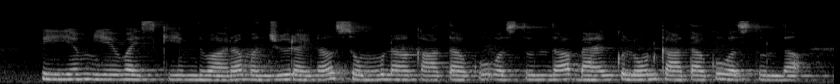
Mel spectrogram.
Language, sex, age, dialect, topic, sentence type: Telugu, female, 18-24, Utterandhra, banking, question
